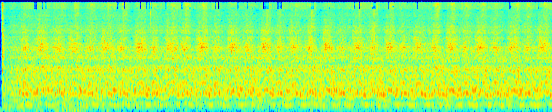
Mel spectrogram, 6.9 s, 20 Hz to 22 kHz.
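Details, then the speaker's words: 1974 Vauxhall Magnum, garage find unstarted for 37 years, fuel squirted in and throttle butterfly possibly stuck: steady rhythmic cranking for several seconds, never catches; crank, no start, battery suspected weak. "No. Not having it just yet. Right, let's try that again."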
